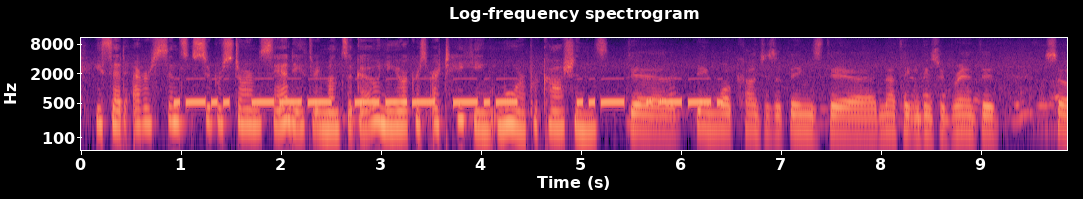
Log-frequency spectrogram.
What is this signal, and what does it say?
Morse code, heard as a keyed tone, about 20 wpm, 540 Hz. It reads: LOOK UP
